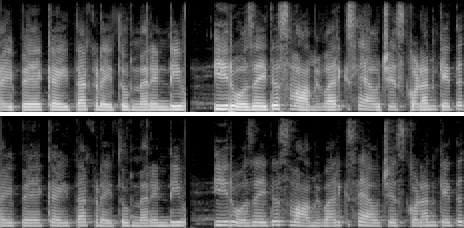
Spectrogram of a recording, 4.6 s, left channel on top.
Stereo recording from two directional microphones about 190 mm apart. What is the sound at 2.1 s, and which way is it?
Speech, 35° left (ahead or behind).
